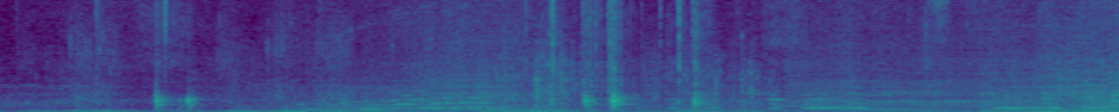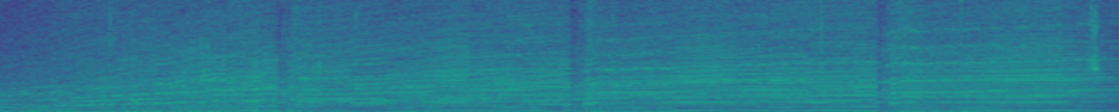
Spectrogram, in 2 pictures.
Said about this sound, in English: This car sounds so weird.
